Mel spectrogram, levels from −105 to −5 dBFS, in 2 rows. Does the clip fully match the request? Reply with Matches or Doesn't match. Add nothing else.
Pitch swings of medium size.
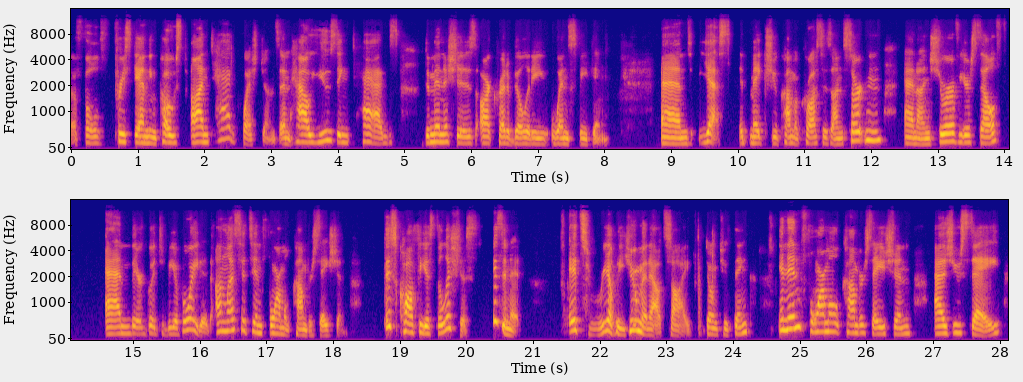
Doesn't match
